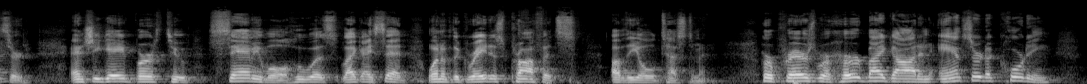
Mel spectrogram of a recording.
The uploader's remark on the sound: Live From Living Word Lutheran Church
